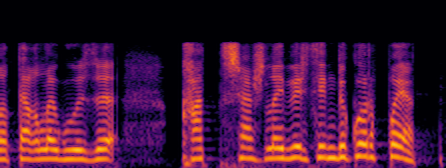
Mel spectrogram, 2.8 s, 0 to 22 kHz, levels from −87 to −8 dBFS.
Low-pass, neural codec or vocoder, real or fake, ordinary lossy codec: none; codec, 16 kHz, 6 kbps, DAC; fake; none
